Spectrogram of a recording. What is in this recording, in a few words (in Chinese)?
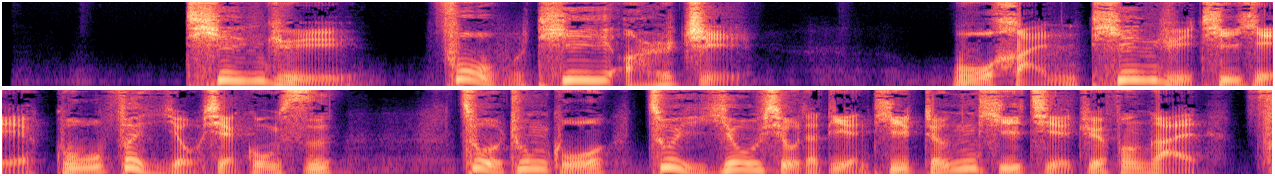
男 公司企业 宣传介绍; 天域梯业电梯公司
